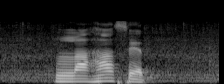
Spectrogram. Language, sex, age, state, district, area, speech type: Santali, male, 30-45, Jharkhand, East Singhbhum, rural, read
